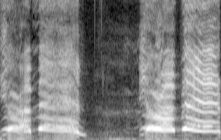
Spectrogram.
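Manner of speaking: put-on very high-pitched, swooping, drawn-out holler. Retelling a man's outburst during sex: imitating someone yelling. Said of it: "But he's yelling".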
